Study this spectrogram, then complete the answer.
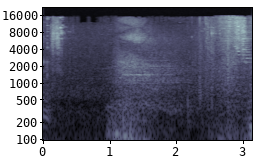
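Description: A magical burst whooshes.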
